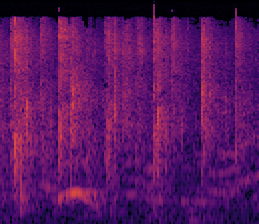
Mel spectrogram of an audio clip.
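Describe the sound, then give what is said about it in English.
An audience claps and cheers for a comedian, a steady wash of applause with some whoops and voices mixed in, moderately loud throughout. “Keep that energy up. Get that applause up.”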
